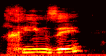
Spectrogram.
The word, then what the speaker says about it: Chiemsee: Achtung jetzt, das ist nicht Chiemsee oder Chiemsee, es ist Chiemsee. Manche CH-Laute im Deutschen spricht man wie K aus, wie zum Beispiel Christian oder Chiemsee.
